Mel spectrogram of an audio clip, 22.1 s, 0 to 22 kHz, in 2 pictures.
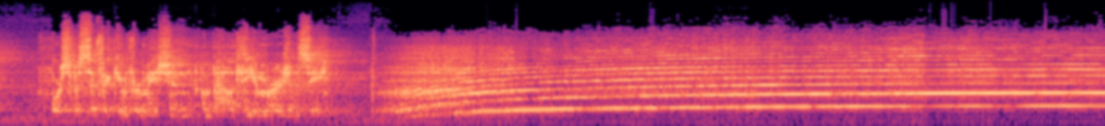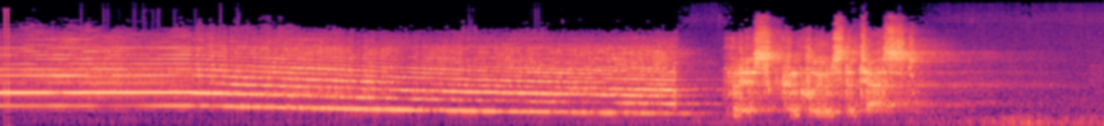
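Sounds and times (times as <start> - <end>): mechanical siren wailing: 3.7 - 18.5.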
